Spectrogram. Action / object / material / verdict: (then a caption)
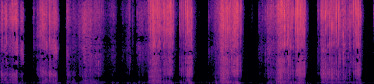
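scrape / plastic sequin blanket / plastic sequins / none. Long nails scratch across a bunched-up plastic sequin mermaid-tail blanket, producing bursts of dry, bright, crackly rustling. The strokes swell and fade in uneven waves, separated by brief quieter gaps.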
